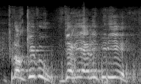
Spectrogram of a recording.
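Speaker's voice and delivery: panicked command; urgent shout. Acted. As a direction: yell at the team to take cover. Ambush, boss yells to take cover.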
